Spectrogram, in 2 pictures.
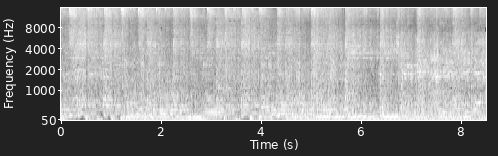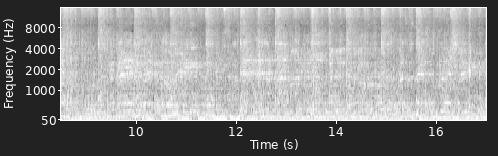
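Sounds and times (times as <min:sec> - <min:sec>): bass guitar: 0:00.0 - 0:17.0
electric guitar: 0:00.0 - 0:17.0
steady drum beat: 0:00.0 - 0:17.0
person singing: 0:06.7 - 0:17.0.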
